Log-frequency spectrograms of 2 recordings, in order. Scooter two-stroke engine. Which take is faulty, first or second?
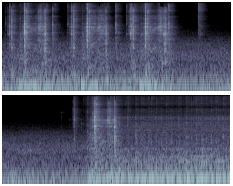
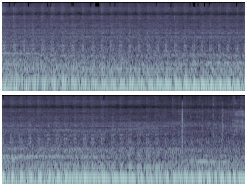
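first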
